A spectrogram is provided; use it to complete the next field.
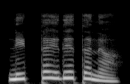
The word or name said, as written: ನಿಟ್ಟೆಯ್ದೆತನ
